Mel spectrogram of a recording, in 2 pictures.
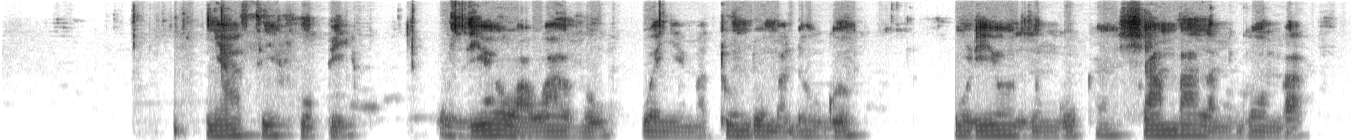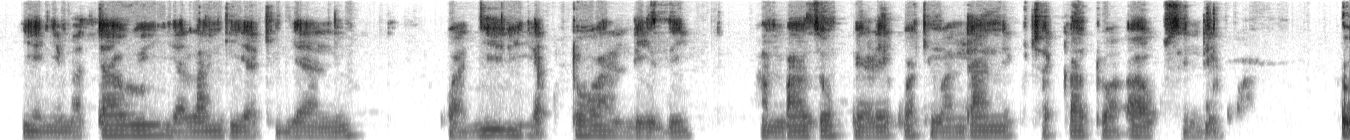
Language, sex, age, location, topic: Swahili, male, 25-35, Dar es Salaam, agriculture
